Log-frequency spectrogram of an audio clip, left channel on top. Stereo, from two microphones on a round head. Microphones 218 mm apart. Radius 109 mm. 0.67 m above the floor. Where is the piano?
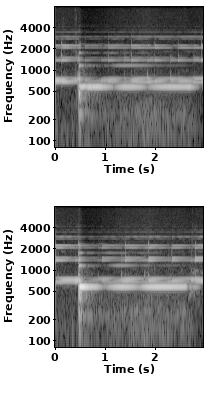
25° right (ahead or behind), 1.8 m.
